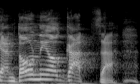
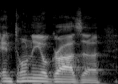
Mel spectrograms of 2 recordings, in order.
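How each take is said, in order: First: The name is pronounced the Italian way. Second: The name is pronounced the anglicized English way. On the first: The speaker calls it right. "I said it right" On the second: The speaker calls it wrong.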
